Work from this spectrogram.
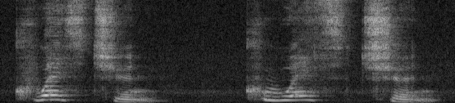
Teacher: la syllabe accentué c'est Quest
